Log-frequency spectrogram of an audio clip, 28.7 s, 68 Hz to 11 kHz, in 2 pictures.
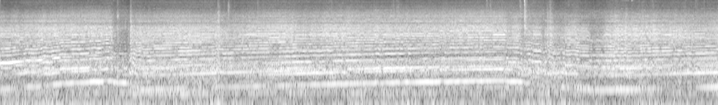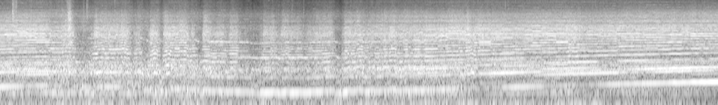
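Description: Opel Corsa B rally car's Z14XEP 1.4-litre sixteen-valve four-cylinder engine at high revs, heard from inside the cabin. Its pitch climbs under hard acceleration and drops back several times as the driver shifts gear and lifts for corners.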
